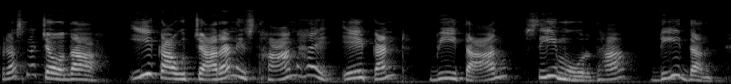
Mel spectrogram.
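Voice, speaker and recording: A woman's voice: high-pitched, sing-song, fairly bright tone. A woman teacher reading out exam questions and their answer options, then explaining each answer. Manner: reads options slowly, then explains with stressed syllables. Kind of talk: exam quiz lesson.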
